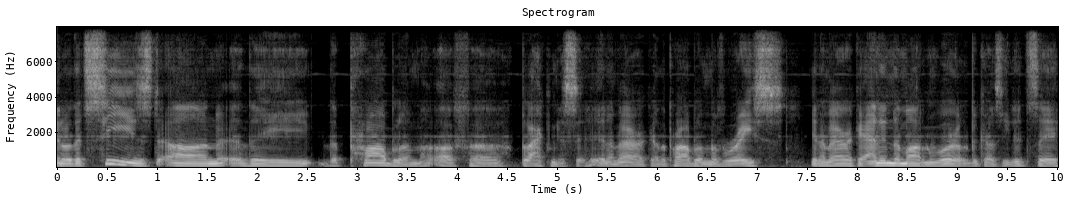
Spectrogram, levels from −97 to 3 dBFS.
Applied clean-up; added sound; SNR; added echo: neural separator model SepFormer DNS4.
